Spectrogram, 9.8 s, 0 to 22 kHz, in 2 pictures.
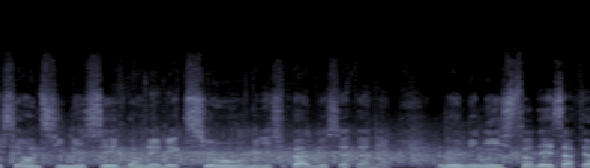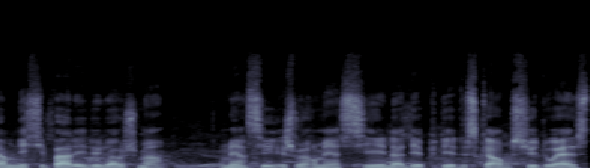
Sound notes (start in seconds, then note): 2.6 applause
